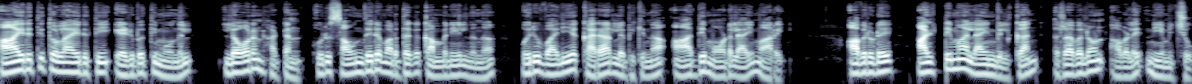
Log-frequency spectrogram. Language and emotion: Malayalam, neutral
